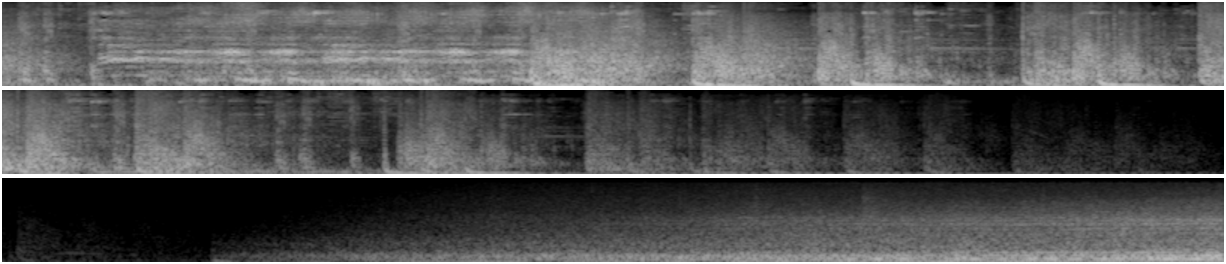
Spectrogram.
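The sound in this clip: Gunfire laid down as covering fire: a long, loud volley of sharp, rapid shots mixed with whinnying horses, which breaks off into silence and then gives way to a rising rush of steady noise.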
